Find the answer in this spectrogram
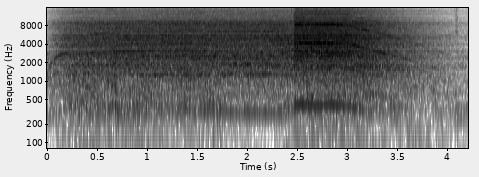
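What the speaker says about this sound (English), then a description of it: "now using an electric beater, I'm going to beat this for around 3 minutes until it becomes pale yellow" An electric beater whisking cake batter in a bowl, a steady loud whirring motor hum that shifts to a slightly higher pitch partway through and then trails off.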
